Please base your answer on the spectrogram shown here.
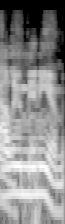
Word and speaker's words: aluminium: out aluminum or i forget what it is aluminium in australia in australia that's what it is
